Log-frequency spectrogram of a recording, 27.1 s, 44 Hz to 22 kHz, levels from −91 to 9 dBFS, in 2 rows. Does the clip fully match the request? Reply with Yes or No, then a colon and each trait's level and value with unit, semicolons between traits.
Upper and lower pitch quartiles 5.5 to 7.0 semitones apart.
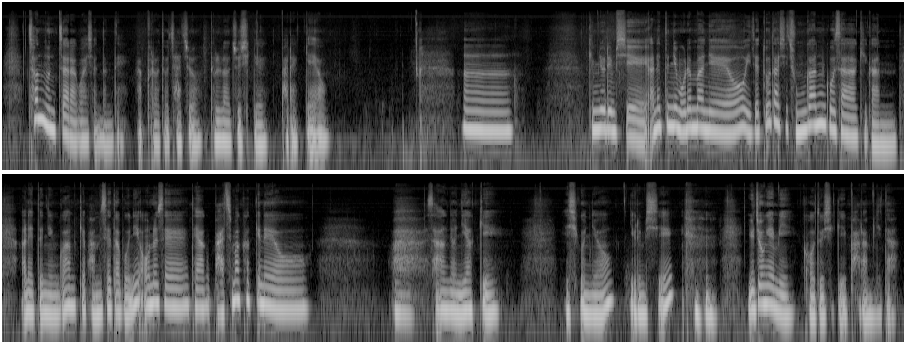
Yes: wide, 6.3 semitones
